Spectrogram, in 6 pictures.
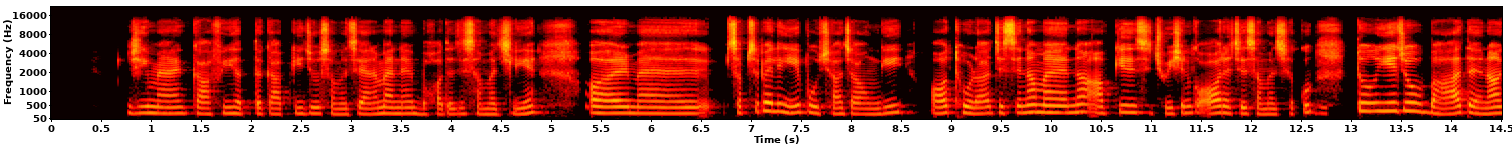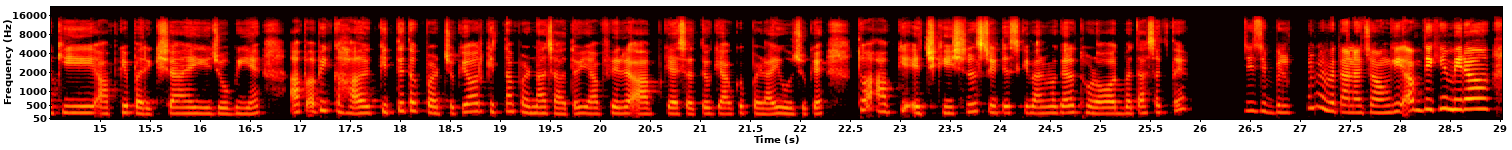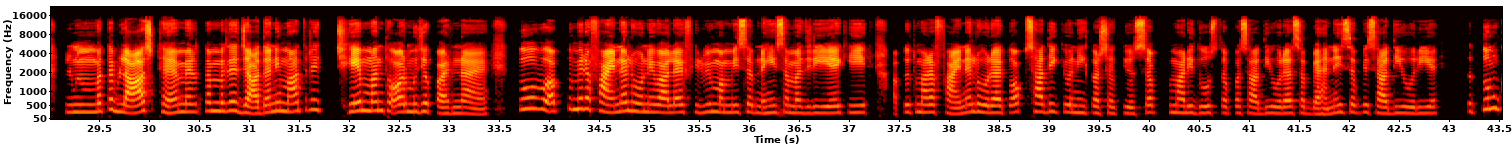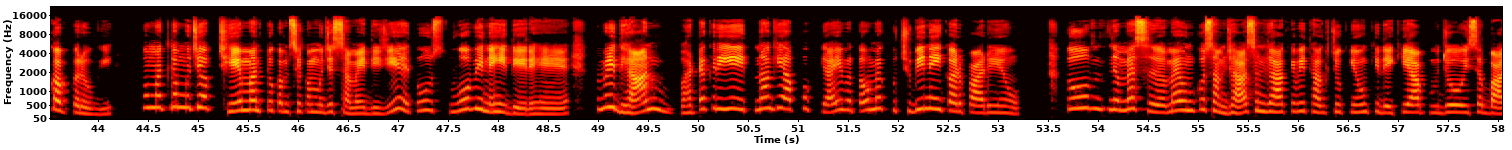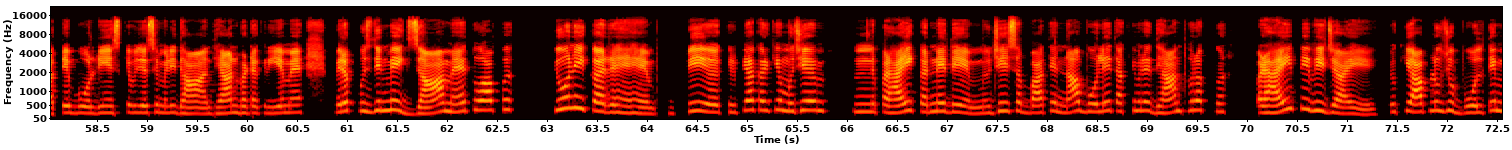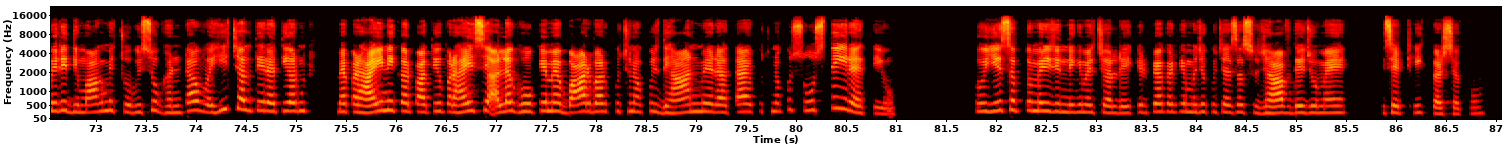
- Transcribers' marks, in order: in English: "सिचुएशन"; in English: "एजुकेशनल स्टेटस"; tapping; in English: "लास्ट"; in English: "मंथ"; in English: "फ़ाइनल"; in English: "फ़ाइनल"; in English: "मंथ"; in English: "एग्ज़ाम"
- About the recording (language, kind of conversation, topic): Hindi, advice, मेरा ध्यान दिनभर बार-बार भटकता है, मैं साधारण कामों पर ध्यान कैसे बनाए रखूँ?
